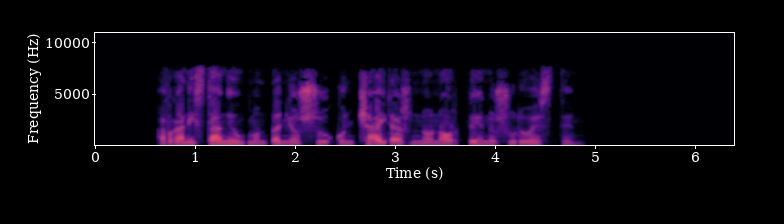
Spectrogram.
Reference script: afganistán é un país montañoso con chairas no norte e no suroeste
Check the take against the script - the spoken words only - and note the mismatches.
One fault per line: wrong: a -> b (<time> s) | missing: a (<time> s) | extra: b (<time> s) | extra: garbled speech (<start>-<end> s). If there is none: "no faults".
missing: país (1.5 s)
